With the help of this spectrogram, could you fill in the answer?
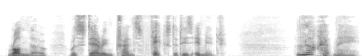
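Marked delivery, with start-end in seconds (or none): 4.4-5.4 awestruck. A narrator's reading. Ron transfixed by his image.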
